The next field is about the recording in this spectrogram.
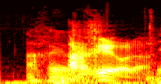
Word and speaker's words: Areola: No es Areola, ¿no? – No, bueno, los franceses lo pronuncian así, Alphonse Areola. – Areola. – Es como Courtois, pero Areola.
